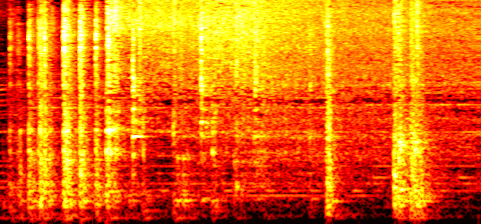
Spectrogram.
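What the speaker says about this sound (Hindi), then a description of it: "अब मैं मटन डालने लगी हूँ इसमें।" Pieces of mutton drop into a hot pot with sizzling and stirring clatter, a series of close, sharp clunks over a steady hiss.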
